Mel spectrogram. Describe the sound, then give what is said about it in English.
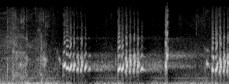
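Aggressive turkey fighting purrs, made by a caller imitating the bird by rolling the tongue and blowing hard: three loud, rattling, rolling bursts separated by short pauses, with a sharp pop between the second and third. “But that's what I'm going to do, the fighting purrs. And fighting purrs, you just roll your tongue and blow hard.”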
